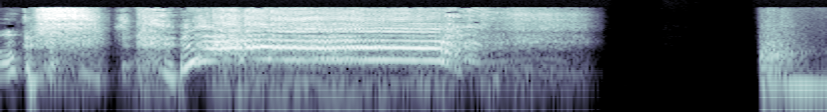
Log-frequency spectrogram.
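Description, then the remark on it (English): A voice imitates a woman screaming at the top of her lungs as she slips and holds on with her hands, a loud, drawn-out scream at full volume, rising sharply, holding a strained pitch for about a second, then cutting off into silence before a brief sound at the end. “And then at one point she finally ends up slipping, and she's holding with her hands, and she just screams at the top of her lungs.”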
